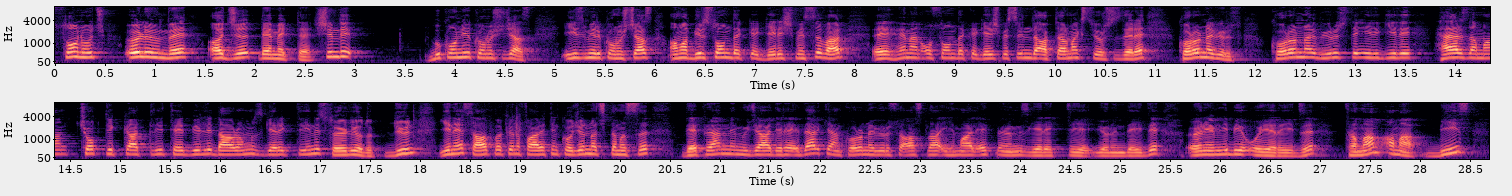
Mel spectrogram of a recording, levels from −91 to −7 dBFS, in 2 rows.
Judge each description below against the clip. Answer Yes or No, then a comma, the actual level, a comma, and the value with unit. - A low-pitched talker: No, medium, 170 Hz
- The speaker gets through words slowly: No, average, 125 wpm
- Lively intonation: No, average, 3.6 semitones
